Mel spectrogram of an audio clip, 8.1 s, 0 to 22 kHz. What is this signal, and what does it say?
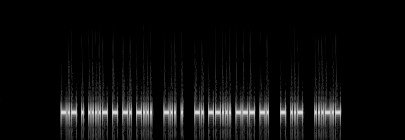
Morse code, heard as a keyed tone, about 36 wpm, 700 Hz. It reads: KE4TNB DE N7ON TU <SK>
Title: Practice QSO - Exchange 4 - Ending - 35wpm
